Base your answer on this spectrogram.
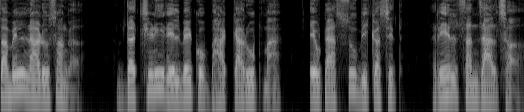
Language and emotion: Nepali, neutral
